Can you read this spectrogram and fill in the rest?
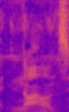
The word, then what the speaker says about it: New Orleans: Now, I come over here to talk to you about New Orleans because you are the embodiment of New Orleans, or should I say Norlands. – Norlands. – Did I say that right? – Norlands, yeah. I've been,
